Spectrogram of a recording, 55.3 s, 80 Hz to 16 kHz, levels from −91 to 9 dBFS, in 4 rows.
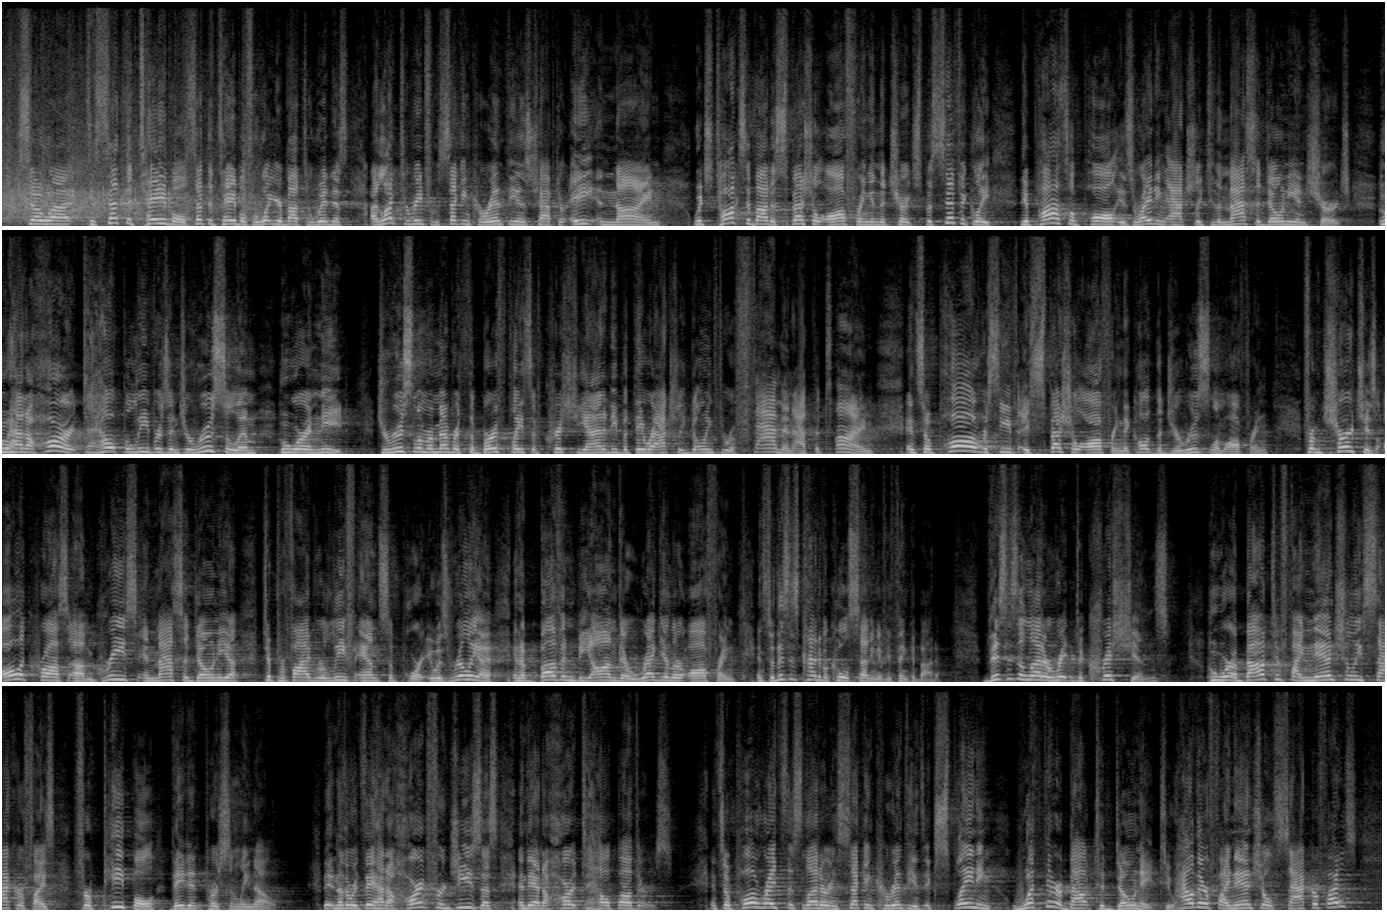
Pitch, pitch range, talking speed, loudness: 225 Hz, 200-255 Hz, 200 wpm, -25 LUFS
